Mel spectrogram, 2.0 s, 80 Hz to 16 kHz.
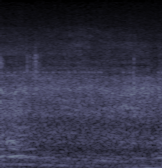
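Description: Ford Escort Mk2 rally car's engine running as the car drives along the circuit, a steady engine note.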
